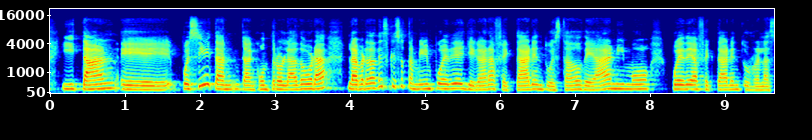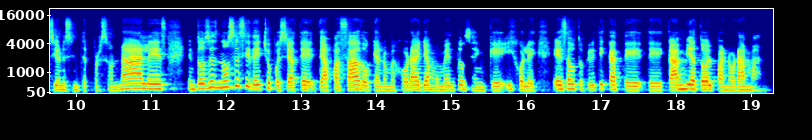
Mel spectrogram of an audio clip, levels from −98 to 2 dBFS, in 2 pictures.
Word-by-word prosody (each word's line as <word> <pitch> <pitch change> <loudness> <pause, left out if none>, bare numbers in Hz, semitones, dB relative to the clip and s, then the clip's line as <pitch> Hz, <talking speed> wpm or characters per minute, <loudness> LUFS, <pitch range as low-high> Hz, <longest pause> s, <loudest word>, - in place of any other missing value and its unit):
y 215 -1 -3
tan 215 +4 +5
eh, 180 -3 0
pues 220 -1 +2
sí, 400 - +3
tan 200 0 +1
tan 190 -2 -1
controladora, 195 +5 +2 0.3
la 210 -3 +6
verdad 225 +5 +2
es 320 0 -4
que 330 - -3
eso 340 +2 -6
también 215 -6 -1
puede 225 0 +2
llegar 185 -1 -1
a - - +1
afectar 180 -1 -1
en 205 -2 -1
tu 180 -3 -6
estado 180 +4 -3
de 175 -2 -1
ánimo, 210 +2 +1 0.3
puede 205 0 +4
afectar 185 -1 -2
en 190 0 -3
tus 180 -4 -8
relaciones 165 +2 -5
interpersonales, 205 +8 +1 0.3
entonces, 230 +8 0
no 285 +2 +1
sé 345 +4 -1
si 340 0 -1
de 205 - +1
hecho, 225 +4 -2
pues 180 -4 -6
ya 185 -1 -1
te 185 0 -1
te - - -2
ha 170 0 0
pasado 185 0 +2
que 175 - -9
a - - -3
lo 165 +1 -7
mejor 165 +3 -5
haya 190 0 +2
momentos 175 +3 -5
en 170 -1 -9
que 165 0 -4
híjole, 185 -6 -4 0.2
esa 195 +3 +1
autocrítica 195 -1 -2
te 170 -2 -3
te 160 -1 -5
cambia 200 +4 +4
todo 190 - +4
el 190 0 0
panorama. 165 -3 -3
190 Hz, 180 wpm, -23 LUFS, 175-215 Hz, 0.3 s, la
